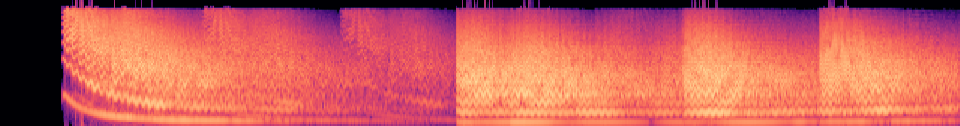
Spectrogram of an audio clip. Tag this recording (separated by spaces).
pad tech digital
